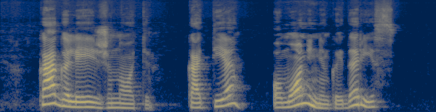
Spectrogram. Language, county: Lithuanian, Telšiai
